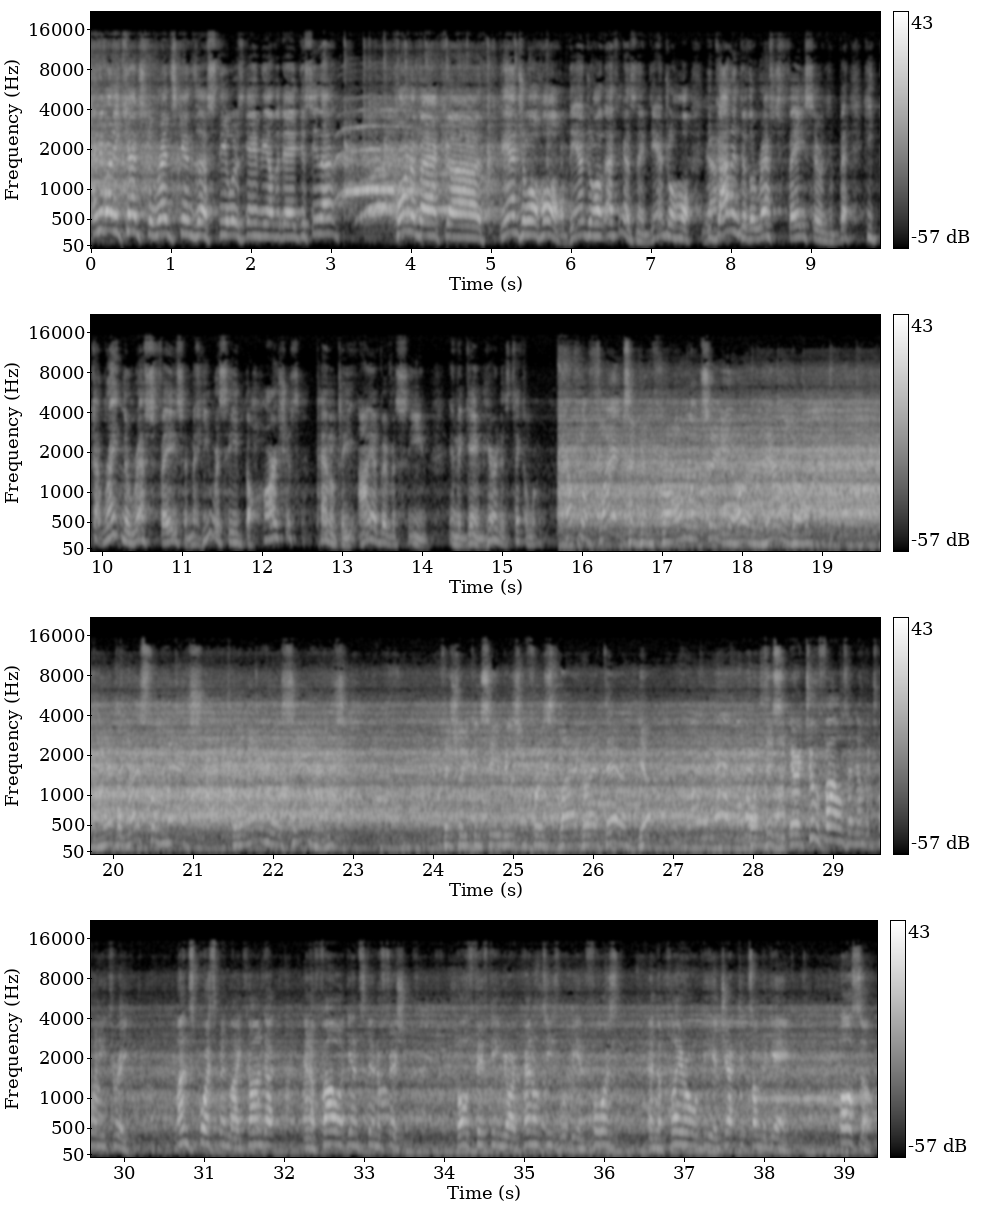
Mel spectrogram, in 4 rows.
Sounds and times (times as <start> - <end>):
Speech: 0.0 - 3.1, 3.8 - 19.0, 19.7 - 23.0, 27.5 - 33.6, 34.2 - 38.4, 39.0 - 39.4.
